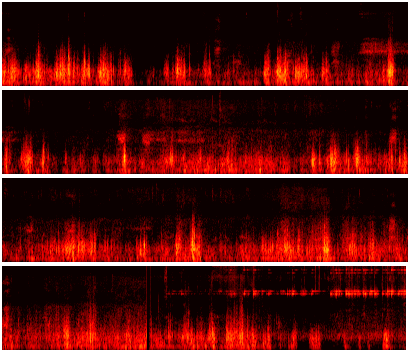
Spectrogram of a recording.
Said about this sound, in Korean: 오늘 바람이 너무 많이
